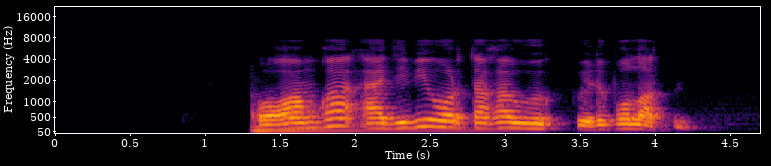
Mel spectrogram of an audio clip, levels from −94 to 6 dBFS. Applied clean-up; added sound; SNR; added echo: none; Bowed string instrument; 19 dB; reverberation time 0.3 s.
